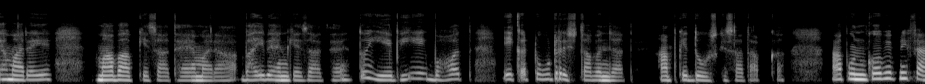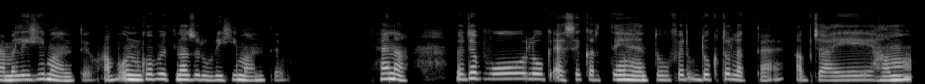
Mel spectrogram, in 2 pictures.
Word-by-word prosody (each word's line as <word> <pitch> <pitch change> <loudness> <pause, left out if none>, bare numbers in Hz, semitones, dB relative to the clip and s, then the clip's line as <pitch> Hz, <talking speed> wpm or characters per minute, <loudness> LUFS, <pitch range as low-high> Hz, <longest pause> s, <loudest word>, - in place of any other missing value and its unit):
हमारे 220 0 +2 0.5
माँ-बाप 205 -1 +5
के 200 - -6
साथ 185 -1 -9
है, 185 0 -5
हमारा 185 0 -1
भाई-बहन 200 -1 +2
के 195 0 -4
साथ 185 0 -9
है, 195 +2 -6
तो - - -4
ये 210 -9 0
भी 215 - -4
एक 255 - -8
बहुत 225 +4 -4 0.4
एक 235 -1 -2
अटूट 240 +3 -4
रिश्ता 205 -4 -2
बन 195 -1 +4
जाता 180 0 -5
है, - - -39 0.2
आपके 195 +2 -3
दोस्त 185 -2 -3
के 190 - -9
साथ 180 +1 -8
आपका। - - -13 0.5
आप 240 +1 -2
उनको 240 +2 +8
भी 275 - +3
अपनी 275 +1 +1
फैमिली 210 -4 +3
ही 245 - 0
मानते 185 -6 +2
हो, - - -16
आप 220 - -2
उनको 225 +1 +7
भी 245 +1 0
उतना 225 0 +3
ज़रूरी 205 -2 -1
ही 220 - -4
मानते 200 -1 0
हो। 205 - -16 0.9
है 255 - +5
ना? 240 -6 +4 0.5
तो - - 0
जब 275 +1 +2
वो 255 +1 +1
लोग 250 -2 -1
ऐसे 210 +3 -3
करते 215 +1 -3
हैं 210 -2 +5
तो 205 -1 -4
फिर 225 +3 -5
दुःख 230 +1 -3
तो 250 - +1
लगता 190 -4 -5
है, 225 +6 -8
अब 190 - -6
चाहे 200 +1 -4
हम 205 +3 +3
210 Hz, 195 wpm, -23 LUFS, 195-230 Hz, 0.9 s, उनको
